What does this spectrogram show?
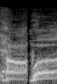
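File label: "huh what", vocal sample; ooh ahh; heh huh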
